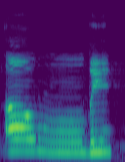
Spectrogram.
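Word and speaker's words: الأرض: Waabghuna fil ardhi fil ardhi. Langsung masuk ke alif lamnya ke dalam sukunnya. Ini alif lam takrif alqamariyah tandanya sukun. Ardhi rnya tebal ya. Ro tafkhim.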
